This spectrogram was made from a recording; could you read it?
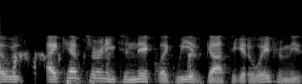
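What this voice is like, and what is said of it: Usual voice. Nothing is said of it.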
